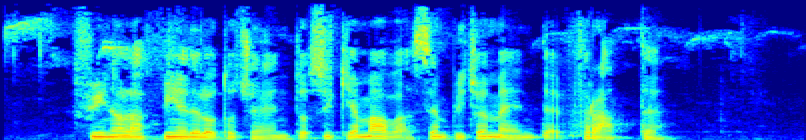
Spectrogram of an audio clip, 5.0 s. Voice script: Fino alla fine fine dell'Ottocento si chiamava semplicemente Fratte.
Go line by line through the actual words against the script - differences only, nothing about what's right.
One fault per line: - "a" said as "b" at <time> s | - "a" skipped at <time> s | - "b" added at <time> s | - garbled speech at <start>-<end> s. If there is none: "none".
- "fine" skipped at 1.2 s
